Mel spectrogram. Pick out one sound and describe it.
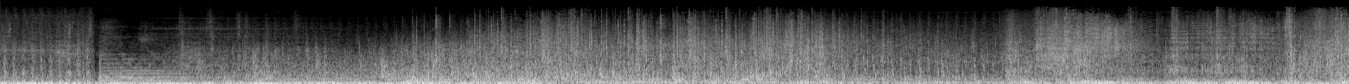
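Debris crashes and rumbles loudly.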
